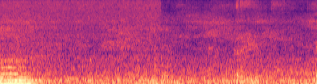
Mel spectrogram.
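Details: Quiet indoor room noise with a faint low tone at the start and no animal sound heard.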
